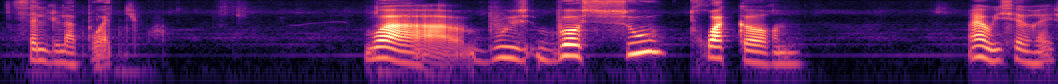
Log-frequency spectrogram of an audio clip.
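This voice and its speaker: Chatty woman with a lowish voice. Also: vocal fry, slightly rough, no echo. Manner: chatty and admiring, with soft murmured asides. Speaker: card reader and oracle deck reviewer. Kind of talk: casual unboxing chat to viewers.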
